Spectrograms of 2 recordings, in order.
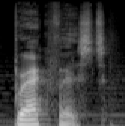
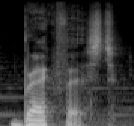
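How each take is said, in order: No difference in how they are said.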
